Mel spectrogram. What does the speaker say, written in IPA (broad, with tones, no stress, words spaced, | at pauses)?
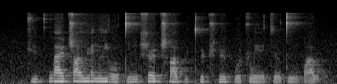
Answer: t͡ɕy˧˥ pʰwa˥ɪ̯ʈ͡ʂɑ˥ʊ̯lɥɛ˥n ljo˨˩ʊ̯ t̪i˥ŋʂɻ̩˥ ʈ͡ʂʰɑ˥˩ʊ̯py˥t̪ʰy˧˥ ʈ͡ʂʰɻ̩˥˩pu˧˥ʈ͡ʂwe˨˩ɪ̯ t͡sɹ̩˧˥t̪i˨˩ŋpɑ˥˩ʊ̯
